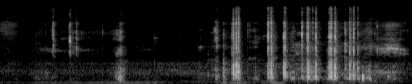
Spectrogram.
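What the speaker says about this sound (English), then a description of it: "I think this actually might be better with the scissors." Scissors snipping through material indoors, a few sparse cuts at first, then a quicker run of sharp, close crunching snips toward the end.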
